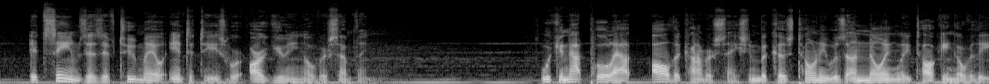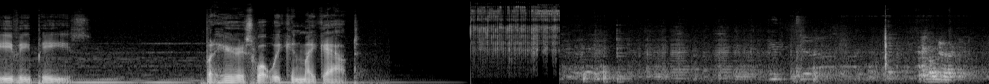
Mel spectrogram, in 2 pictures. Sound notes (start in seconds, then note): 15.6 radio scratching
